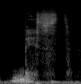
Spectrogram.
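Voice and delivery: muttered under the breath, whispery; grumbled curse. A narrator's reading. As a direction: grumble it softly to yourself. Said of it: "brummte er". (leise gebrummt)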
